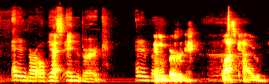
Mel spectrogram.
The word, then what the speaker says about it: Edinburgh: Louisville is straight out just like it's not Edinburg Edinburgh yes Edinburg Edinburgh Edinburg glasow well we have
